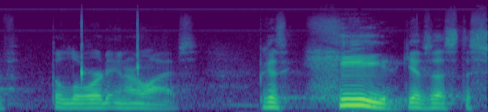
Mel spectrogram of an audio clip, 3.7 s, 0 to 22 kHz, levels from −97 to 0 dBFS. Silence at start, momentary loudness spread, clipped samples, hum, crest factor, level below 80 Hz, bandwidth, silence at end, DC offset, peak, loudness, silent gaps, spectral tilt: 0 s; 18 LU; under 0.1%; none; 18 dB; -78 dBFS; 12 kHz; 0 s; under 0.1%; -14 dBFS; -31 LUFS; none; -7 dB/octave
